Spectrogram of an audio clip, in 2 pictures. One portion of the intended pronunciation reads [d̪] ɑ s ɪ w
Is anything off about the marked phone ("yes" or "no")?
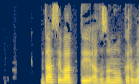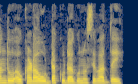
no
